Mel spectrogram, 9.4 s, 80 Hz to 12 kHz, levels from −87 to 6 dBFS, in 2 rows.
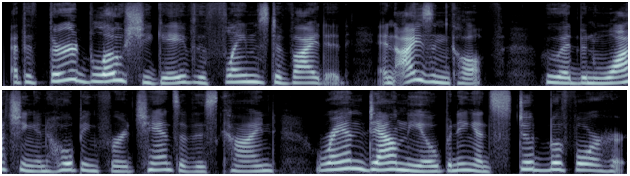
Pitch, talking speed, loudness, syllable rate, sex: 230 Hz, 200 wpm, -19 LUFS, 5.2 syllables/s, female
